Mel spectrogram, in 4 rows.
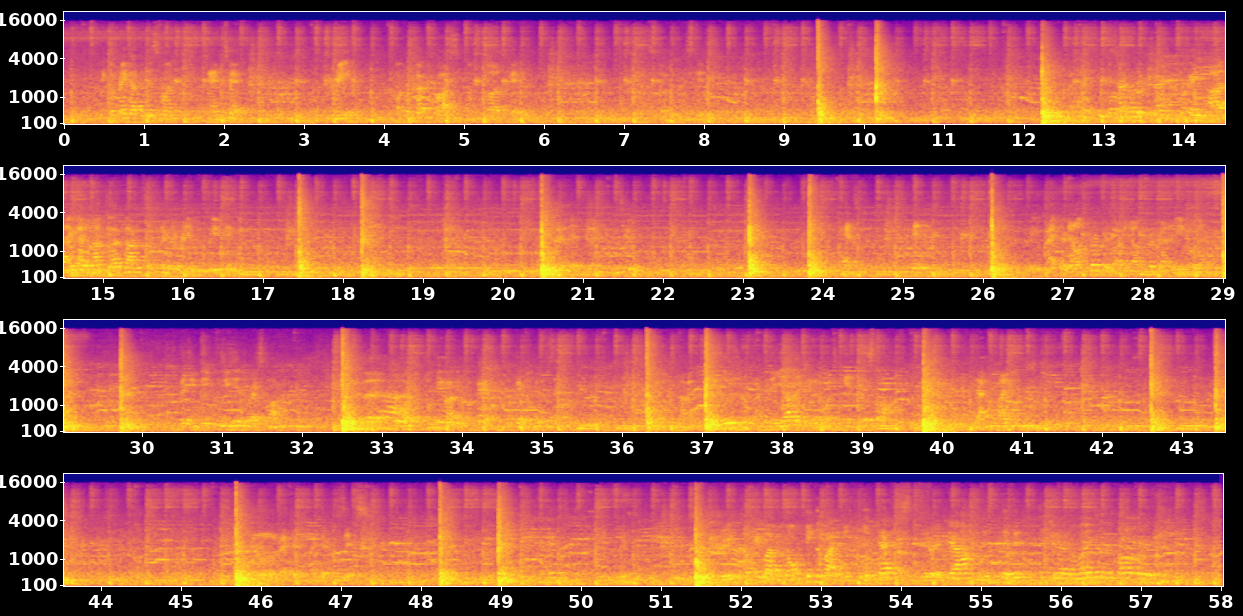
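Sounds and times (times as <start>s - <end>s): background music: 0.0s - 58.0s
boxing gloves striking pad: 23.1s - 24.1s.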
